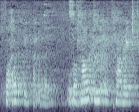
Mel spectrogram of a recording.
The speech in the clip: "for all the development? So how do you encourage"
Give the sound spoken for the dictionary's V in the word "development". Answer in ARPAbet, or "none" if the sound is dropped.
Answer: P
